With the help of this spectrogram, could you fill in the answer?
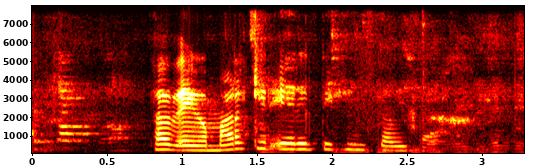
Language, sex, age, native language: Icelandic, female, 11, Icelandic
